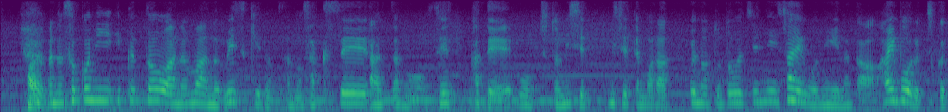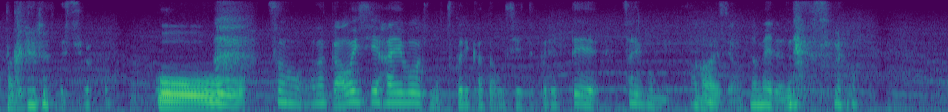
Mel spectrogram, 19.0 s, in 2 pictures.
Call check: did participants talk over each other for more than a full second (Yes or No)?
No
